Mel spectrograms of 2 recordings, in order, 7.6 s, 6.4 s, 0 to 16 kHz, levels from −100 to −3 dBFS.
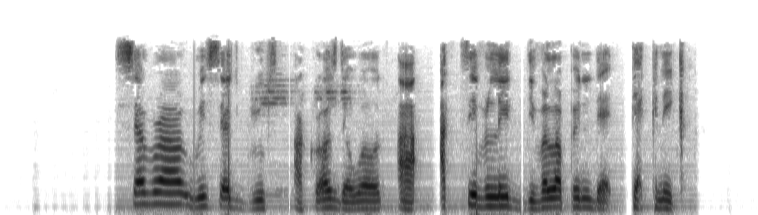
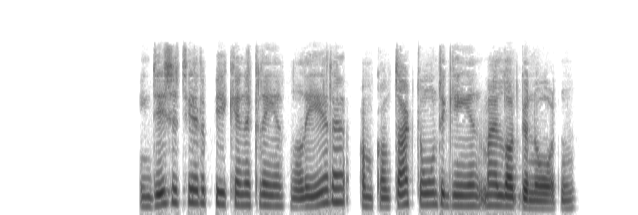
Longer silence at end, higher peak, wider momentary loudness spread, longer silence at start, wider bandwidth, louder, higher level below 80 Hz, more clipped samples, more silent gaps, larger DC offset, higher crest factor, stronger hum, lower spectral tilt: about the same, 0.75 s vs 0.65 s; first, -2 dBFS vs -16 dBFS; first, 11 LU vs 7 LU; second, 1.15 s vs 1.4 s; about the same, 8 kHz vs 7.4 kHz; first, -19 LUFS vs -31 LUFS; first, -56 dBFS vs -78 dBFS; neither; second, none vs 3.50-3.58 s; neither; about the same, 18 dB vs 18 dB; neither; second, -4 dB/octave vs -6 dB/octave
